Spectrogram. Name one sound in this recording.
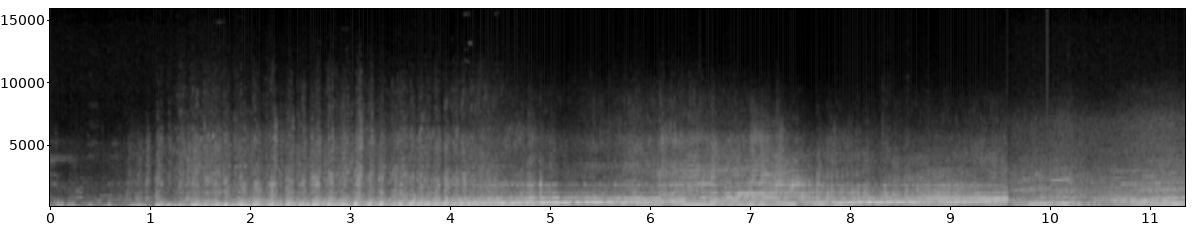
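A single racing car engine screams past at high revs.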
